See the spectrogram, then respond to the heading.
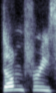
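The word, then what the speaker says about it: Dumfries: a chilling encounter at Dum Frey's house but dumphrey is spelled like dumb fry and now you cannot unse it could spell duu m and then fries like french fries so Camila experienced a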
